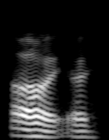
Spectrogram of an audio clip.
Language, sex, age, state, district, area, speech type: Goan Konkani, male, 45-60, Goa, Canacona, rural, conversation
